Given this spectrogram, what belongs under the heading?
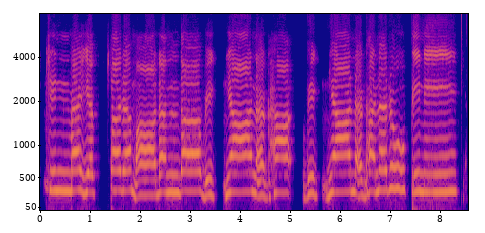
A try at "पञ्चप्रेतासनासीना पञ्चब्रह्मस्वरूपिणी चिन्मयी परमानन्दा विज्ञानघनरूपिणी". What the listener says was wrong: Chinmayi is the nama with the Dirgham there.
